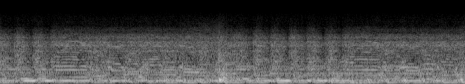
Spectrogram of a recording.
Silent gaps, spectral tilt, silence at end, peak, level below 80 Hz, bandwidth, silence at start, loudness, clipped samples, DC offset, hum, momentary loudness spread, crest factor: none; -7 dB/octave; 0 s; -6 dBFS; -44 dBFS; 13 kHz; 0 s; -23 LUFS; under 0.1%; under 0.1%; none; 3 LU; 16 dB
